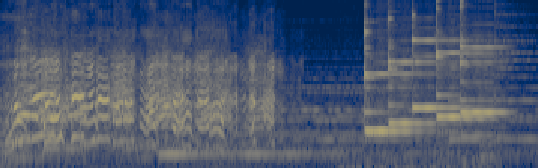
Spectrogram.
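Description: A phone ringtone plays loudly, a warbling electronic melody that fades into a sustained tone, then a brighter chiming phrase follows after a brief pause.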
